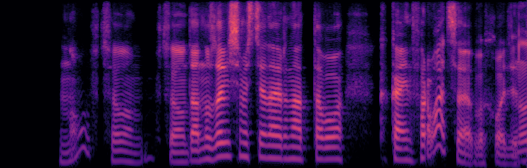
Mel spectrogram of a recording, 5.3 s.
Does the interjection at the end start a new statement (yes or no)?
no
